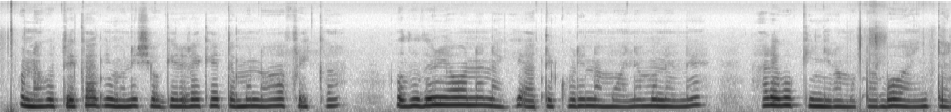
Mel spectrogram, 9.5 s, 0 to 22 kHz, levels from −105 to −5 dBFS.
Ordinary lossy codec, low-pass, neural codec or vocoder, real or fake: none; 19.8 kHz; none; real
